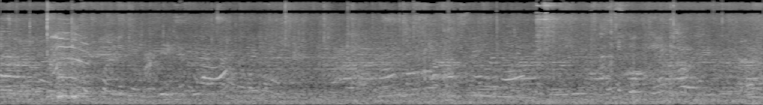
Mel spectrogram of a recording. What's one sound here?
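A young child speaks in a high voice.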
